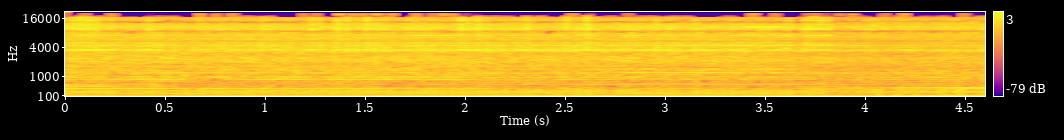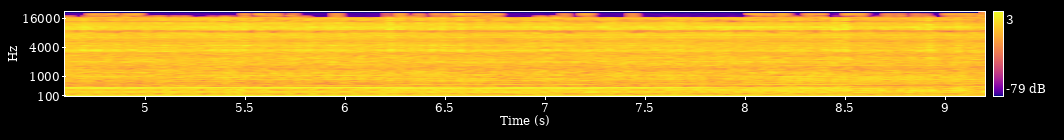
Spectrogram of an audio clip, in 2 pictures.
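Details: Falcon buggy two-stroke engine, first start attempt with choke on after fuel and plug work. High buzzing note picks up revs around four seconds and holds a clean, even run; engine running fine.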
